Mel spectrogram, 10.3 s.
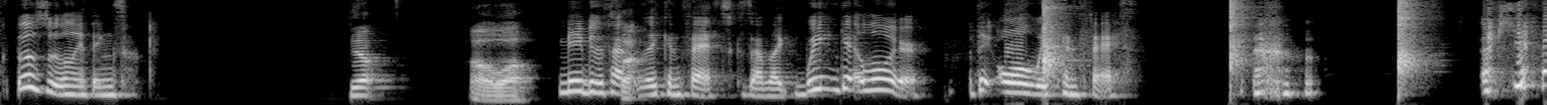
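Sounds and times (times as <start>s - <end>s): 
speech: 0.0s - 1.1s, 2.3s - 7.6s, 8.3s - 8.9s
slow hand claps: 6.9s - 7.2s, 8.2s - 8.4s, 9.3s - 9.8s.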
